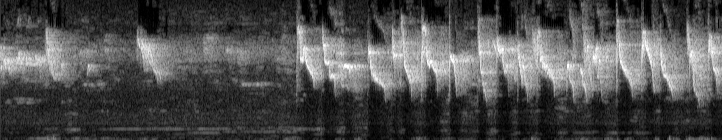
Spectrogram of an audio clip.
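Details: Mountain white-eye in ombyokan-style training song; a few scattered high notes, then a sudden fast sequence of thin, falling whistled slurs running to the end, with faint background tones.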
